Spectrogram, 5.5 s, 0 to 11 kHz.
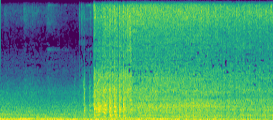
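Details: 2008 Ford Taurus X idling with an uneven, lumpy beat and a dip every cycle; code for injector pulse cylinder 1, no injection there, no signal reaching injector through control wire (pin 52); dead injector circuit misfire.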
